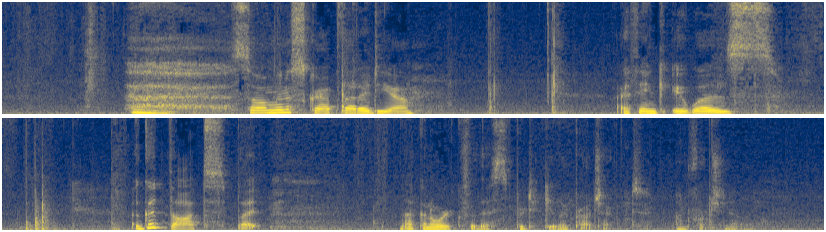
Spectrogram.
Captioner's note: sigh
